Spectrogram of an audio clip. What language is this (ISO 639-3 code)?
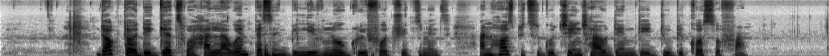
pcm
